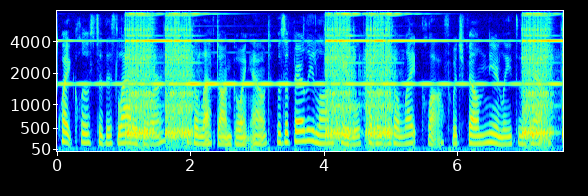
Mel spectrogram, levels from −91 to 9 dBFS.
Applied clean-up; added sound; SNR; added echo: none; Telephone; -5 dB; none.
